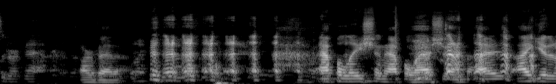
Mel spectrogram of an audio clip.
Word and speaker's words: Arvada: Well, we pronounce it Arvada.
